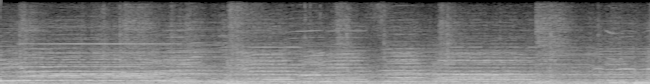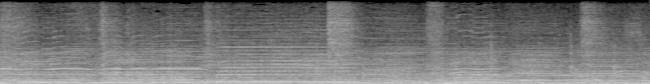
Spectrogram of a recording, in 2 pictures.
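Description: Polish folk ensemble singing a Kraków-region (krakowiak) song together in chorus, with band accompaniment and a steady beat.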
